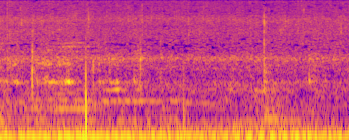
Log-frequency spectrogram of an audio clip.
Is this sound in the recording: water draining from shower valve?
no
